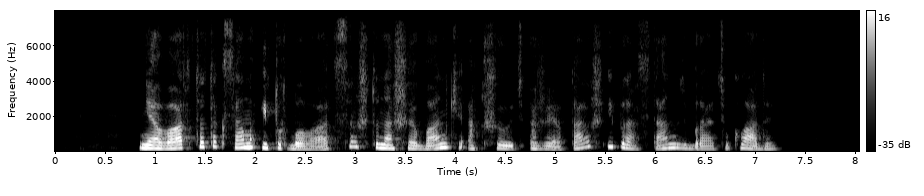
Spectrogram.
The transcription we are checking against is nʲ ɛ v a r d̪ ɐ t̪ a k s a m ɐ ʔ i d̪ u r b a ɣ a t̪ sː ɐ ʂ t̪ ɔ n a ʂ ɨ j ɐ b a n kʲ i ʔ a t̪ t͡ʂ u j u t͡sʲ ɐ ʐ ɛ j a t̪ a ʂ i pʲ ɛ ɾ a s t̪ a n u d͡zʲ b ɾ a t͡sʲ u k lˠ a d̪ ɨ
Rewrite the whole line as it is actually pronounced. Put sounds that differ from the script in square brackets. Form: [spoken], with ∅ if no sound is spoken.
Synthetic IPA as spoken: nʲ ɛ v a r [t̪] ɐ t̪ a k s a m ɐ ʔ i [t̪] u r b a [v] a t̪ sː ɐ ʂ t̪ ɔ n a ʂ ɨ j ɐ b a n kʲ i ʔ a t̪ t͡ʂ u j u t͡sʲ ɐ ʐ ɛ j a t̪ a ʂ i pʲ ɛ ɾ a s t̪ a n u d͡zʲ b ɾ a t͡sʲ u k lˠ a d̪ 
